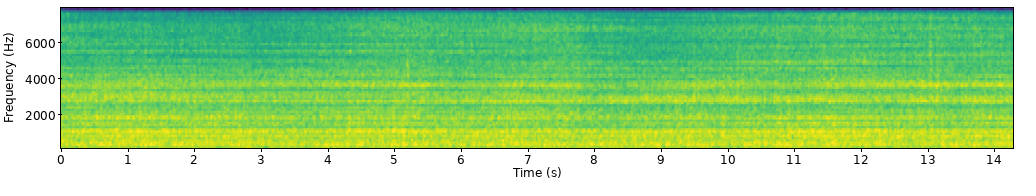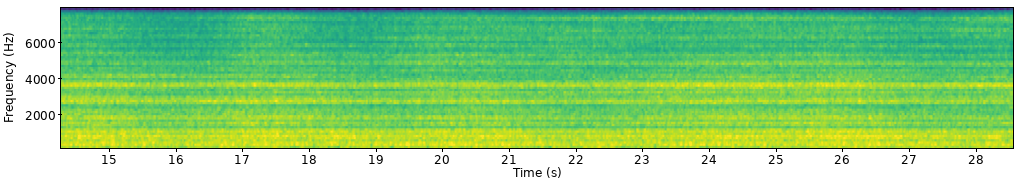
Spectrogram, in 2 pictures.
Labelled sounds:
1.0	1.4	vessel noise, 6.5 to 6.6 kHz

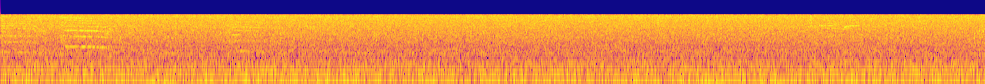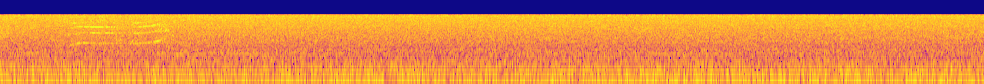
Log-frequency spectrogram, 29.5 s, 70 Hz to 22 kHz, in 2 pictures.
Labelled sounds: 0.9	2.6	killer whale, northern resident, A clan, AB subclan, B01 pod, call N18, 0.80 to 6.6 kHz
12.3	12.9	killer whale, northern resident, A clan, AB subclan, call N07iii, 3.3 to 3.9 kHz
15.8	16.3	killer whale, northern resident, A clan, AB subclan, 0.96 to 8.0 kHz
16.8	17.3	killer whale, northern resident, A clan, AB subclan, call N16, 1.1 to 5.0 kHz
17.9	18.3	killer whale, northern resident, A clan, AB subclan, call N16, 2.3 to 2.7 kHz

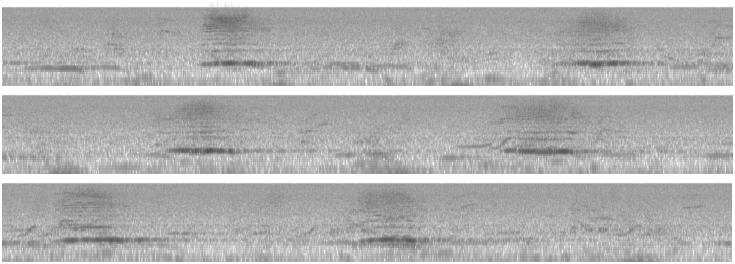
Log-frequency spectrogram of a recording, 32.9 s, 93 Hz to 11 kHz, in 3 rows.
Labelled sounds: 1.5	1.8	humpback whale, 0.83 to 1.1 kHz
2.3	3.8	humpback whale, 1.8 to 4.4 kHz
10.7	11.1	humpback whale, 1.3 to 2.8 kHz
13.3	14.2	humpback whale, 0.93 to 1.2 kHz
15.7	15.9	humpback whale, 1.3 to 1.8 kHz
18.4	19.1	humpback whale, 0.93 to 4.4 kHz
20.0	20.2	humpback whale, 1.0 to 1.2 kHz
22.7	23.3	humpback whale, 0.80 to 5.7 kHz
27.3	27.6	humpback whale, 0.86 to 1.1 kHz
30.7	31.2	humpback whale, 0.96 to 1.2 kHz
32.1	32.5	humpback whale, 1.9 to 2.2 kHz

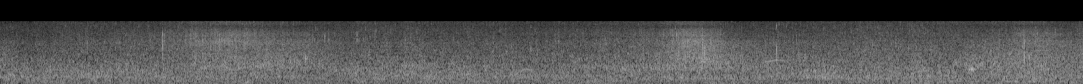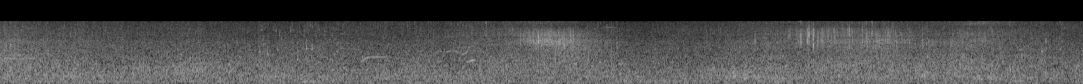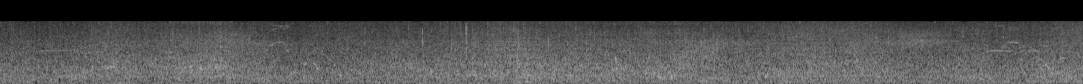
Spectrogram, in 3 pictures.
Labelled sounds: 14.1	15.7	killer whale, offshore, 0.86 to 2.9 kHz
21.8	22.6	killer whale, offshore, 1.1 to 2.0 kHz
24.3	24.9	killer whale, offshore, 0.61 to 6.3 kHz
31.5	32.1	killer whale, offshore, 1.5 to 3.8 kHz

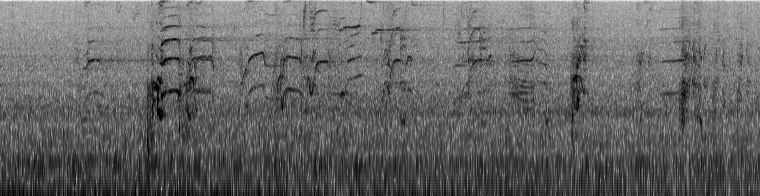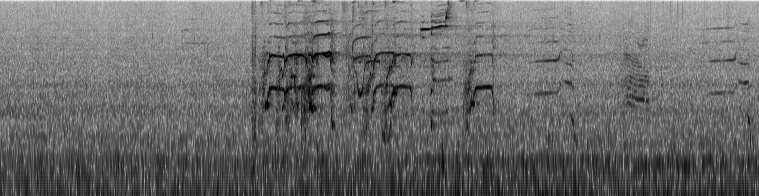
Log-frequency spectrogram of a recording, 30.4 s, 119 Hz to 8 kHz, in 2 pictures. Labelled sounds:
1.4	2.4	killer whale, southern resident, J pod, 0.75 to 8.0 kHz
2.8	12.0	killer whale, southern resident, J pod, 0.26 to 8.0 kHz
12.5	15.3	killer whale, southern resident, J pod, 0.28 to 8.0 kHz
18.6	19.7	killer whale, southern resident, J pod, 2.7 to 7.5 kHz
20.0	26.8	killer whale, southern resident, J pod, 0.21 to 8.0 kHz
27.4	28.4	killer whale, southern resident, J pod, call S04, 0.57 to 6.3 kHz
29.2	30.3	killer whale, southern resident, J pod, 0.26 to 5.7 kHz

